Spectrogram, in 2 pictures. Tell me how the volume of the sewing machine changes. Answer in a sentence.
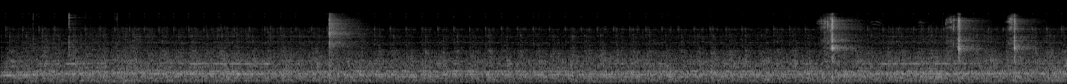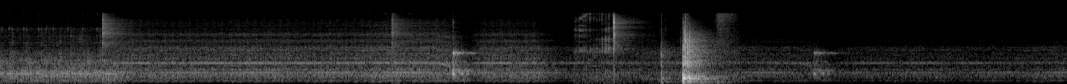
The loudness of the sewing machine goes down.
